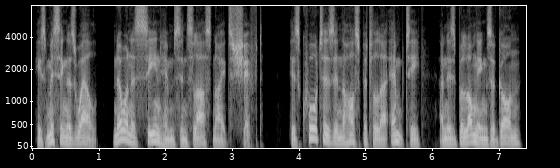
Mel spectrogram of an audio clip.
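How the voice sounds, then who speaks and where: A man voicing a grim, brisk police inspector in an audio story, businesslike and matter-of-fact. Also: lowish voice, expressive, a bit bright, dry recording, clean studio sound, pitched above the performer's own voice. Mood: grim, puzzled.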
